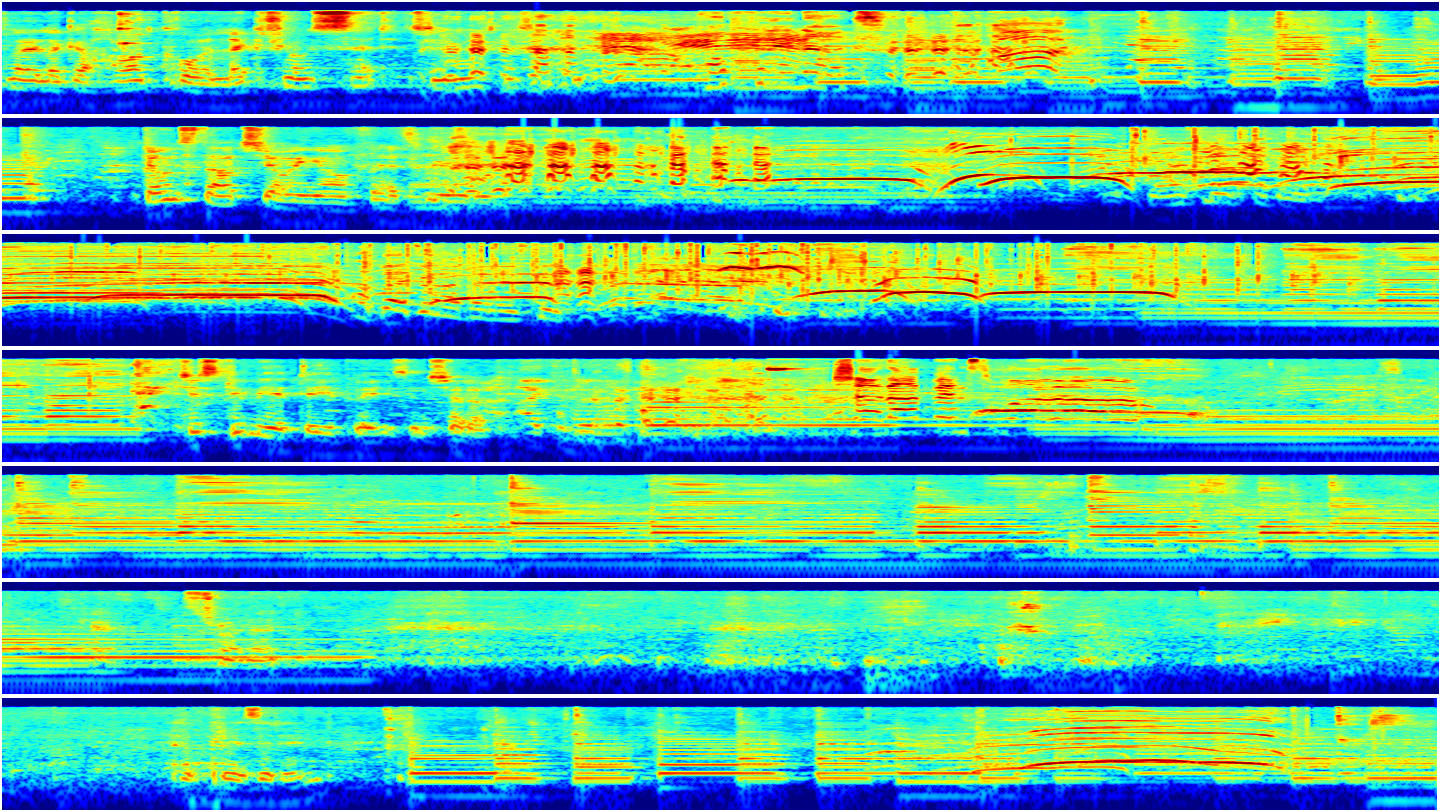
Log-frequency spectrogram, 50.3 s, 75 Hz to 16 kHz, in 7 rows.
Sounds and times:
Music: 3.2 - 7.5, 19.6 - 22.4, 24.5 - 38.0, 45.1 - 50.2.

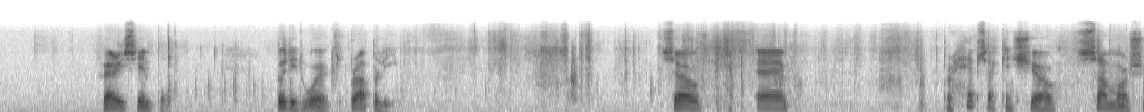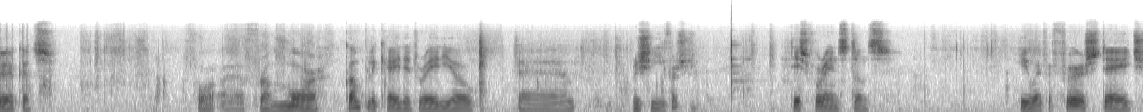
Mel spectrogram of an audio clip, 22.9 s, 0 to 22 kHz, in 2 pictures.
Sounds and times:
Inside, small room: 0.0 - 22.8
Speech: 1.0 - 1.8, 2.8 - 4.0, 6.6 - 7.0, 7.6 - 8.0, 9.5 - 12.0, 13.4 - 18.5, 19.4 - 20.4, 21.6 - 22.8.

